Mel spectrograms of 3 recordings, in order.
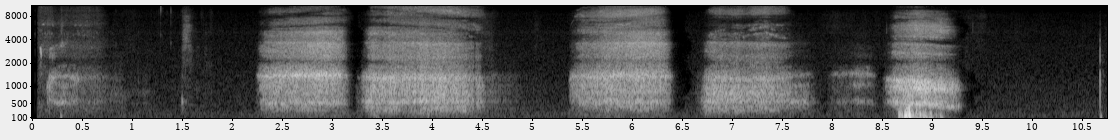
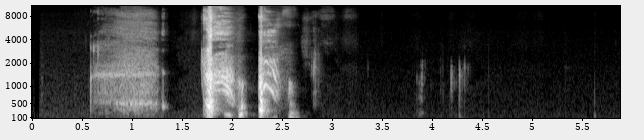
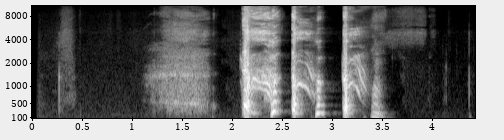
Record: {"exhalation_length": "10.8 s", "exhalation_amplitude": 12312, "exhalation_signal_mean_std_ratio": 0.51, "three_cough_length": "5.9 s", "three_cough_amplitude": 32768, "three_cough_signal_mean_std_ratio": 0.22, "cough_length": "4.4 s", "cough_amplitude": 32768, "cough_signal_mean_std_ratio": 0.31, "survey_phase": "beta (2021-08-13 to 2022-03-07)", "age": "18-44", "gender": "Male", "wearing_mask": "No", "symptom_cough_any": true, "symptom_fatigue": true, "symptom_change_to_sense_of_smell_or_taste": true, "symptom_onset": "3 days", "smoker_status": "Never smoked", "respiratory_condition_asthma": false, "respiratory_condition_other": false, "recruitment_source": "Test and Trace", "submission_delay": "1 day", "covid_test_result": "Positive", "covid_test_method": "RT-qPCR", "covid_ct_value": 23.9, "covid_ct_gene": "N gene", "covid_ct_mean": 24.1, "covid_viral_load": "12000 copies/ml", "covid_viral_load_category": "Low viral load (10K-1M copies/ml)"}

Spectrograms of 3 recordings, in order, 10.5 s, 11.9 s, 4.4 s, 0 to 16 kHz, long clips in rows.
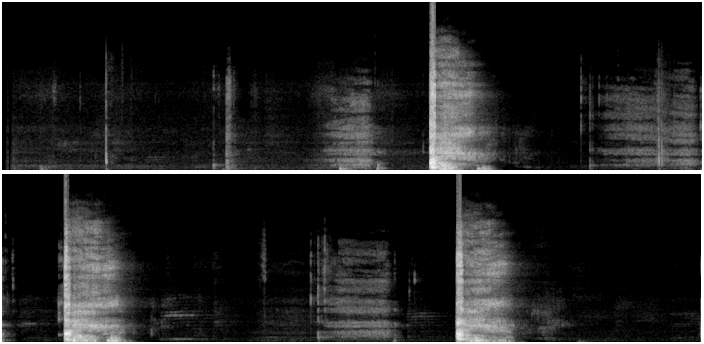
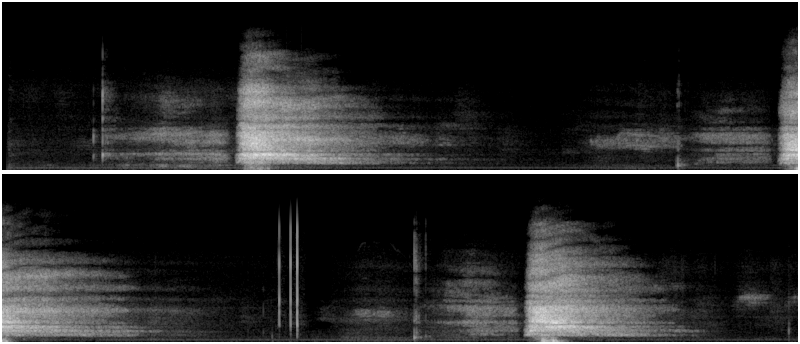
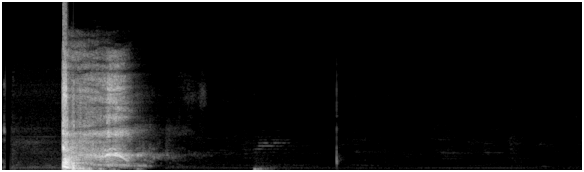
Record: {"three_cough_length": "10.5 s", "three_cough_amplitude": 32768, "three_cough_signal_mean_std_ratio": 0.2, "exhalation_length": "11.9 s", "exhalation_amplitude": 23000, "exhalation_signal_mean_std_ratio": 0.32, "cough_length": "4.4 s", "cough_amplitude": 32768, "cough_signal_mean_std_ratio": 0.2, "survey_phase": "beta (2021-08-13 to 2022-03-07)", "age": "45-64", "gender": "Female", "wearing_mask": "No", "symptom_none": true, "smoker_status": "Never smoked", "respiratory_condition_asthma": false, "respiratory_condition_other": false, "recruitment_source": "REACT", "submission_delay": "1 day", "covid_test_result": "Negative", "covid_test_method": "RT-qPCR", "influenza_a_test_result": "Negative", "influenza_b_test_result": "Negative"}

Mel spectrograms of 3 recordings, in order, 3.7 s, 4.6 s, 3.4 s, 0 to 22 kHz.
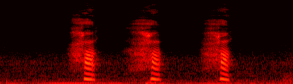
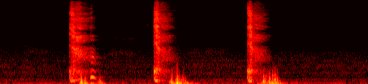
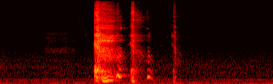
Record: {"exhalation_length": "3.7 s", "exhalation_amplitude": 1103, "exhalation_signal_mean_std_ratio": 0.52, "three_cough_length": "4.6 s", "three_cough_amplitude": 5773, "three_cough_signal_mean_std_ratio": 0.41, "cough_length": "3.4 s", "cough_amplitude": 7924, "cough_signal_mean_std_ratio": 0.3, "survey_phase": "beta (2021-08-13 to 2022-03-07)", "age": "18-44", "gender": "Female", "wearing_mask": "No", "symptom_none": true, "smoker_status": "Ex-smoker", "respiratory_condition_asthma": false, "respiratory_condition_other": false, "recruitment_source": "REACT", "submission_delay": "2 days", "covid_test_result": "Negative", "covid_test_method": "RT-qPCR"}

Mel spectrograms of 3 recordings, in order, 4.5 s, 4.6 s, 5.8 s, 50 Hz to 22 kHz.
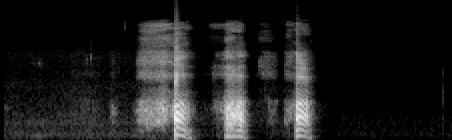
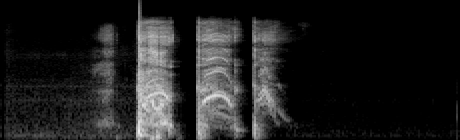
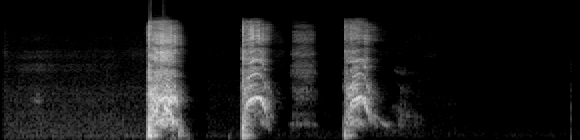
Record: {"exhalation_length": "4.5 s", "exhalation_amplitude": 32768, "exhalation_signal_mean_std_ratio": 0.25, "cough_length": "4.6 s", "cough_amplitude": 32768, "cough_signal_mean_std_ratio": 0.32, "three_cough_length": "5.8 s", "three_cough_amplitude": 32640, "three_cough_signal_mean_std_ratio": 0.28, "survey_phase": "beta (2021-08-13 to 2022-03-07)", "age": "45-64", "gender": "Male", "wearing_mask": "No", "symptom_none": true, "smoker_status": "Ex-smoker", "respiratory_condition_asthma": false, "respiratory_condition_other": false, "recruitment_source": "REACT", "submission_delay": "1 day", "covid_test_result": "Negative", "covid_test_method": "RT-qPCR", "influenza_a_test_result": "Negative", "influenza_b_test_result": "Negative"}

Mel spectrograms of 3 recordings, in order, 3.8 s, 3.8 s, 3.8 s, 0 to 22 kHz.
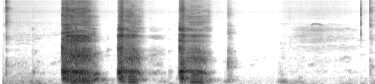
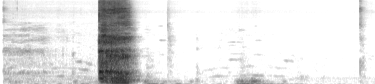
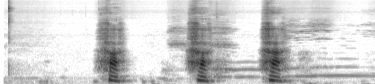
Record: {"three_cough_length": "3.8 s", "three_cough_amplitude": 32768, "three_cough_signal_mean_std_ratio": 0.37, "cough_length": "3.8 s", "cough_amplitude": 32768, "cough_signal_mean_std_ratio": 0.25, "exhalation_length": "3.8 s", "exhalation_amplitude": 29888, "exhalation_signal_mean_std_ratio": 0.32, "survey_phase": "beta (2021-08-13 to 2022-03-07)", "age": "18-44", "gender": "Female", "wearing_mask": "No", "symptom_other": true, "smoker_status": "Ex-smoker", "respiratory_condition_asthma": true, "respiratory_condition_other": false, "recruitment_source": "Test and Trace", "submission_delay": "2 days", "covid_test_result": "Positive", "covid_test_method": "RT-qPCR", "covid_ct_value": 14.6, "covid_ct_gene": "ORF1ab gene"}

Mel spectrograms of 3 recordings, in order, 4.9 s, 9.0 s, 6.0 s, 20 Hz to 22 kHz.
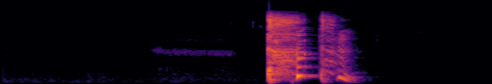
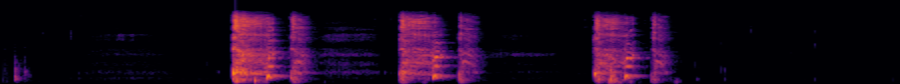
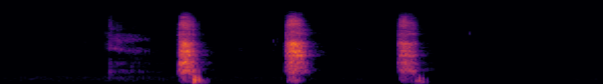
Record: {"cough_length": "4.9 s", "cough_amplitude": 31703, "cough_signal_mean_std_ratio": 0.25, "three_cough_length": "9.0 s", "three_cough_amplitude": 29407, "three_cough_signal_mean_std_ratio": 0.28, "exhalation_length": "6.0 s", "exhalation_amplitude": 15726, "exhalation_signal_mean_std_ratio": 0.22, "survey_phase": "beta (2021-08-13 to 2022-03-07)", "age": "18-44", "gender": "Female", "wearing_mask": "No", "symptom_none": true, "smoker_status": "Never smoked", "respiratory_condition_asthma": false, "respiratory_condition_other": false, "recruitment_source": "REACT", "submission_delay": "4 days", "covid_test_result": "Negative", "covid_test_method": "RT-qPCR", "influenza_a_test_result": "Negative", "influenza_b_test_result": "Negative"}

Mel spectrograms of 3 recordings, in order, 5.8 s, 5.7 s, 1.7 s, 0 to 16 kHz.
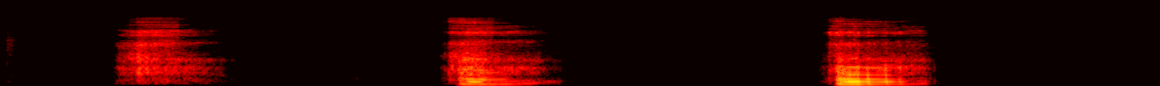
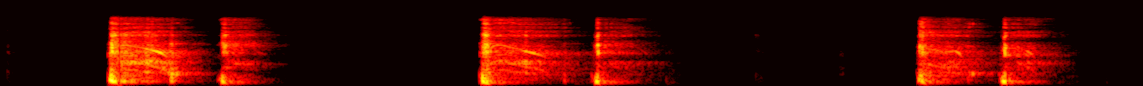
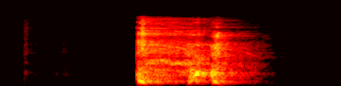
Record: {"exhalation_length": "5.8 s", "exhalation_amplitude": 2832, "exhalation_signal_mean_std_ratio": 0.24, "three_cough_length": "5.7 s", "three_cough_amplitude": 13807, "three_cough_signal_mean_std_ratio": 0.26, "cough_length": "1.7 s", "cough_amplitude": 8133, "cough_signal_mean_std_ratio": 0.35, "survey_phase": "beta (2021-08-13 to 2022-03-07)", "age": "18-44", "gender": "Male", "wearing_mask": "No", "symptom_none": true, "smoker_status": "Never smoked", "respiratory_condition_asthma": false, "respiratory_condition_other": false, "recruitment_source": "REACT", "submission_delay": "3 days", "covid_test_result": "Negative", "covid_test_method": "RT-qPCR"}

